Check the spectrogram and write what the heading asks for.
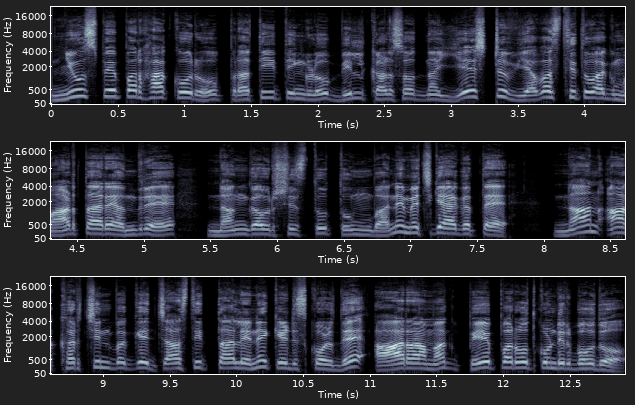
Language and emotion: Kannada, happy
